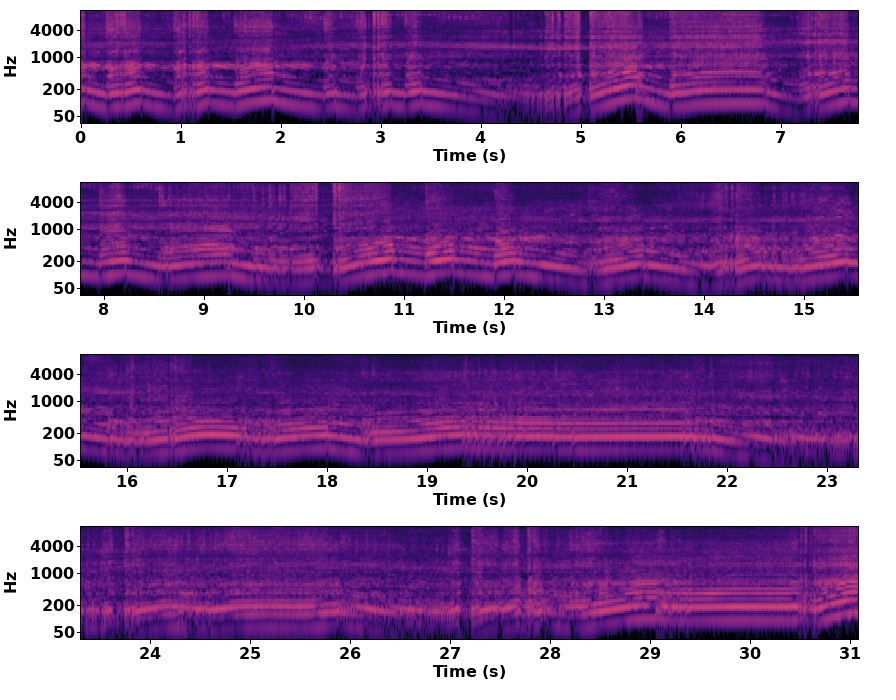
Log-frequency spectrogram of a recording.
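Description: Cosworth-badged Ford Escort drag car's engine being blipped up and down about once a second as it sits at the start line. The revs are held steady for a couple of seconds about two-thirds of the way in, then blipped again and held higher near the end, ahead of the launch.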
